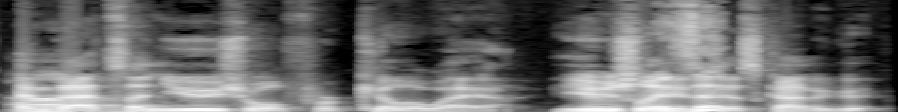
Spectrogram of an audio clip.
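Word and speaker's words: Kīlauea: Hawaii's Kilauea volcano shoots lava 330 feet into the sky. – Kilauea volcano yep.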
